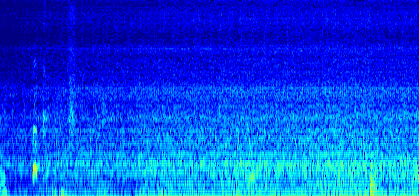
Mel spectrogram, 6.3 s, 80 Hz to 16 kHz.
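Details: 2013 Nissan Pathfinder 4WD at 265k miles, idling after AC compressor clutch and serpentine belt replacement: quiet steady low idle hum, a couple of sharp handling clicks nearby, no squeal or knock; normal idle.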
